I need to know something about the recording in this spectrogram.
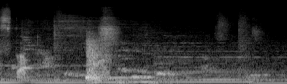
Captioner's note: sad sniff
